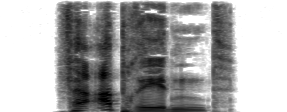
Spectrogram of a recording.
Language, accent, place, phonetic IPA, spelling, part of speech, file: German, Germany, Berlin, [fɛɐ̯ˈʔapˌʁeːdn̩t], verabredend, verb, De-verabredend.ogg
- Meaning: present participle of verabreden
